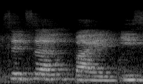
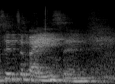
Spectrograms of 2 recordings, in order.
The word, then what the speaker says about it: Sitsabaiesan: do the lesson so it's radika sitsa by E so sits by e um it's it's not really hard you just read it phonetically 12 letters it's not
